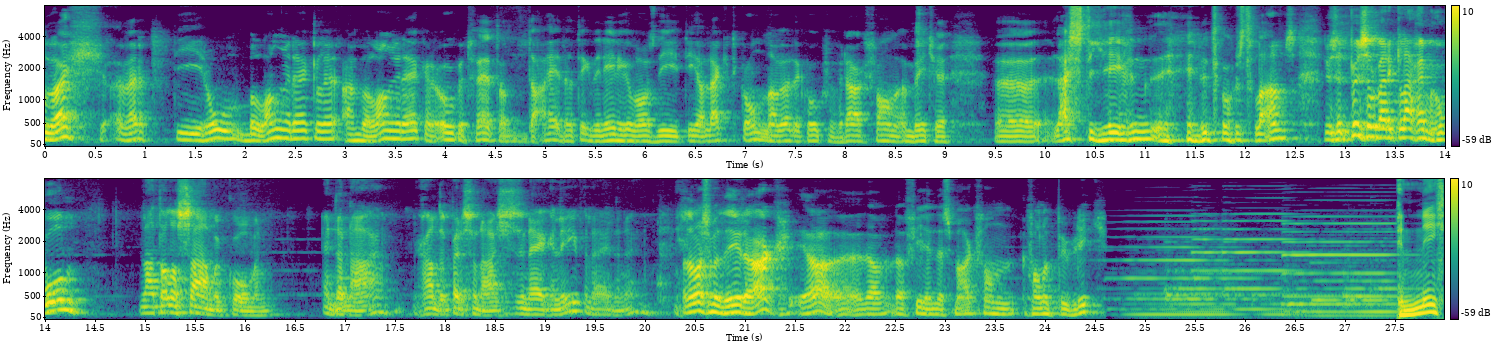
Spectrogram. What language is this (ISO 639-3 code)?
nld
